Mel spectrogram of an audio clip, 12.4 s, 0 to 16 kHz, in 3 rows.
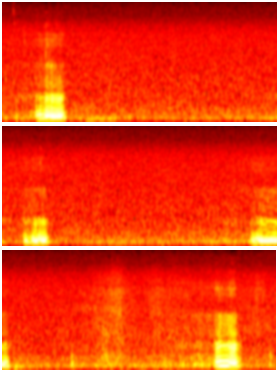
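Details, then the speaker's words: A cat snoring while sleeping with a man: four short, low rattling snores, roughly 17 a minute. "and gentlemen, doubles and Daddy is snoring."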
